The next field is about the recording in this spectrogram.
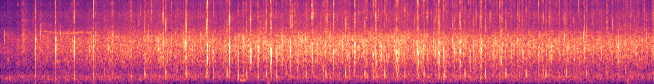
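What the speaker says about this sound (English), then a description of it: "please stand and applaud the professors behind me on the stage" A graduation audience at a Concordia ceremony stands and applauds the professors on stage, giving sustained, dense clapping from a large crowd that holds a steady level throughout.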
